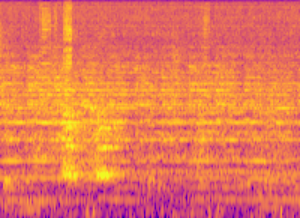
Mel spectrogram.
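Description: Two short, loud sounds close together about a second in, over faint background music and a steady low hum.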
